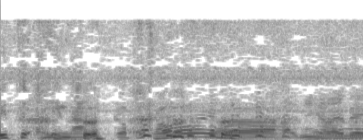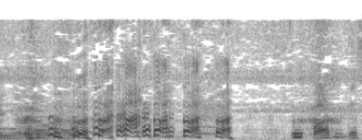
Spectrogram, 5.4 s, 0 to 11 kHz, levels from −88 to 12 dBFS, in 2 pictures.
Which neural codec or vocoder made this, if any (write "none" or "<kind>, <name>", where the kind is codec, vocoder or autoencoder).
none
